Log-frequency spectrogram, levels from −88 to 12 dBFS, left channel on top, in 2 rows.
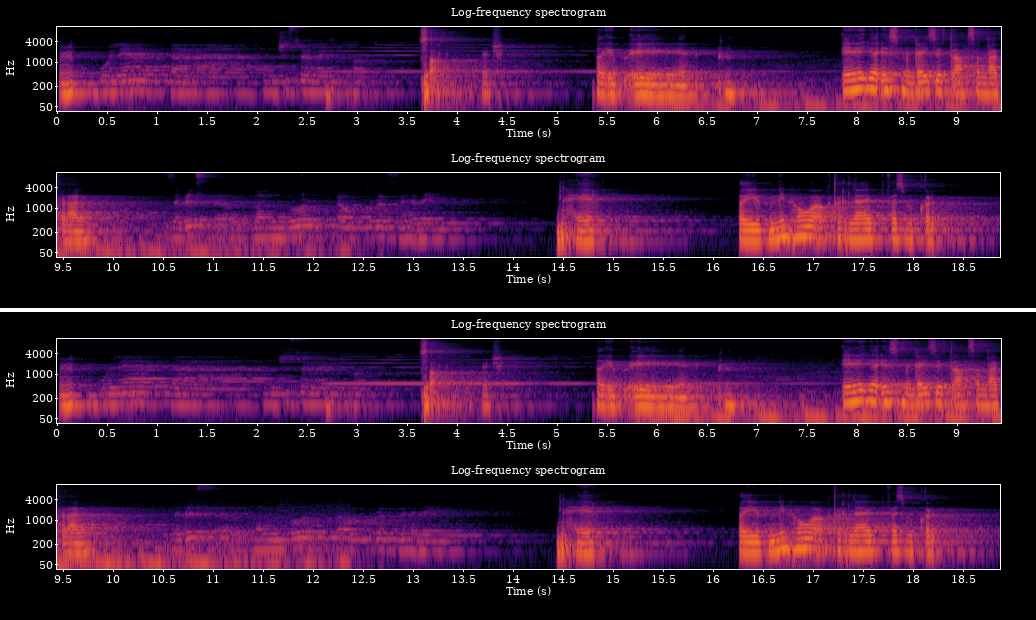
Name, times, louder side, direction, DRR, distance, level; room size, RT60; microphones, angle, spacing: voice 1, 0.4-3.1 10.5-13.3, left 1 dB, 65° left, 0 dB, 1.6 m, -43 dB
Wind instrument woodwind instrument, 2.6-7.7, right 7 dB, 50° left, 2.6 m, -51 dB
voice 2, 5.4-6.8 7.8-9.8 14.4-14.9 16.3-18.2, left 1 dB, 15° left, 8 dB, 0.5 m, -26 dB
sound 1, 5.8-12.4, right 5 dB, 50° right, 0.3 m, -43 dB
17.5 x 8.3 x 3.5 m, 2.4 s
head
